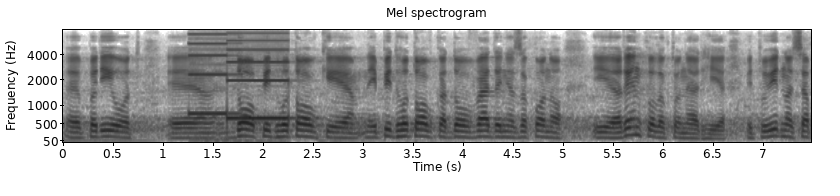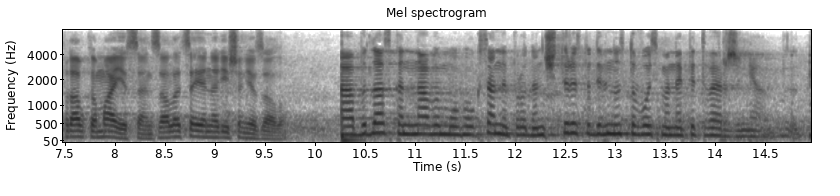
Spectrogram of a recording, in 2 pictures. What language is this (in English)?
Ukrainian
